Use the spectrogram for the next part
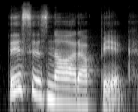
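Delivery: "not a" joined as "noɾ a" with a flapped T; linked consonant. Shown as a demonstration. Teacher demonstrating linking to students, joined sounds. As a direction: glide the T of "not" straight into "a". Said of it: "junta ali na pronúncia a consoante T com a próxima vogal".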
